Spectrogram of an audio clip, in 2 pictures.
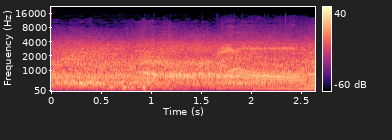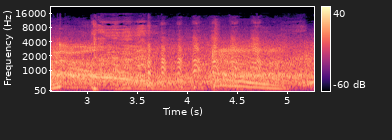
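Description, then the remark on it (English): A large crowd chants "sell the team" in unison, a loud, steady roar of many voices with rising shouts and scattered whistles cutting through. “And it's like, oh, they are really, like, as a group, to chanting sell the team.”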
